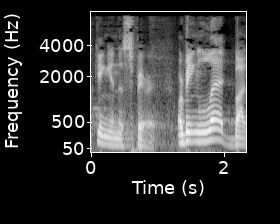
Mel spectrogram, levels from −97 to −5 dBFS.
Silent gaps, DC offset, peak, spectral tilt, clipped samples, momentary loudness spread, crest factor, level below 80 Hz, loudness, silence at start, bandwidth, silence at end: none; under 0.1%; 0 dBFS; -5 dB/octave; under 0.1%; 8 LU; 16 dB; -42 dBFS; -16 LUFS; 0 s; 7.6 kHz; 0 s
